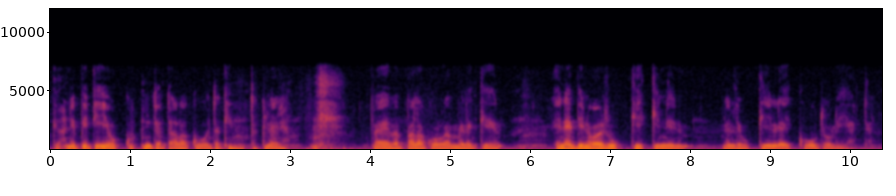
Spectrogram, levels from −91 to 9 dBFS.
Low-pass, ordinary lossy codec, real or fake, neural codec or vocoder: 7.2 kHz; none; real; none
